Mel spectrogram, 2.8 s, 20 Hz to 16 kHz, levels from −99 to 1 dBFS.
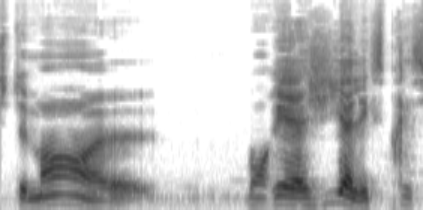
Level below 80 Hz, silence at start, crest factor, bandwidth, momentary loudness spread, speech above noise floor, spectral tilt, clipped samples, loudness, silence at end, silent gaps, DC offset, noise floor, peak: -80 dBFS; 0 s; 20 dB; 16 kHz; 13 LU; 41 dB; -2.5 dB/octave; under 0.1%; -26 LUFS; 0 s; none; under 0.1%; -68 dBFS; -8 dBFS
